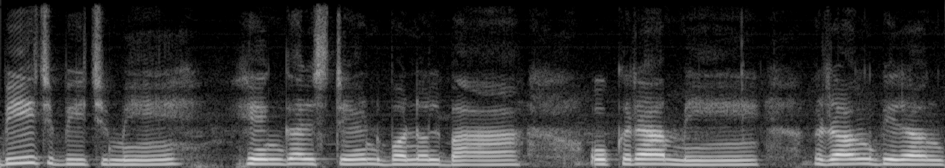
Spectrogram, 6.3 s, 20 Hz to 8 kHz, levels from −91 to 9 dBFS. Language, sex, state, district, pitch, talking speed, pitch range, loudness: Bhojpuri, female, Uttar Pradesh, Ghazipur, 220 Hz, 105 wpm, 205-225 Hz, -15 LUFS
